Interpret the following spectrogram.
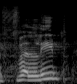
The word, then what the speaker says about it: Filipe: with now aka Philippe vehicle Sal what is it I see how do you say your name we focused I am definitely almost like there's no e in the middle yeah little leap kind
